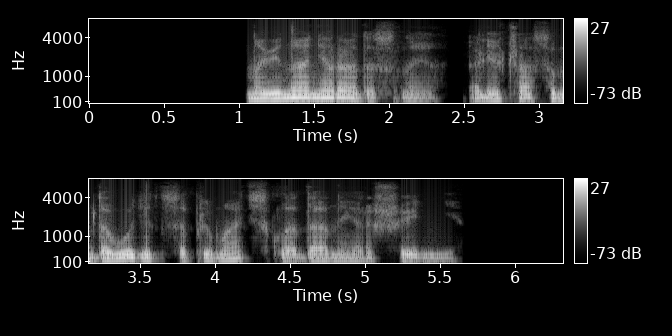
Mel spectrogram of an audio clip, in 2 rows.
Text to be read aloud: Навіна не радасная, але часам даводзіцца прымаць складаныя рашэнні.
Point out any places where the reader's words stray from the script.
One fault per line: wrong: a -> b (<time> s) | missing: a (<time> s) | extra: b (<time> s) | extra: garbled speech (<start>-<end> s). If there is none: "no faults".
no faults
